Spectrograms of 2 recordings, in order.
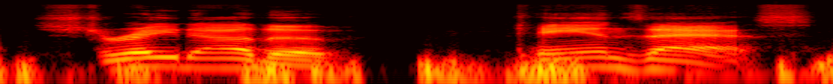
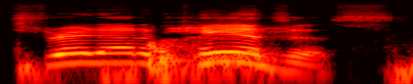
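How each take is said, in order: First: Slow, drawn-out Appalachian twang on Kansas. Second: Said in the usual way. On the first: Acted. Host introducing the guests from Kansas in an Appalachian twang. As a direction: stretch it out like a hammed-up Appalachian host. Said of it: "I said it with the twang". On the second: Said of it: "Since I can't say it with Appalachian flair".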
